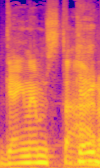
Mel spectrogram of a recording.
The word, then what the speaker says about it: Gangnam Style: And this is during the time of Gunman Style. Is that how you say it? – Yeah, I think so, yeah. Yes. Gangnam Style.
